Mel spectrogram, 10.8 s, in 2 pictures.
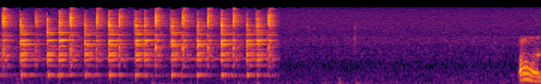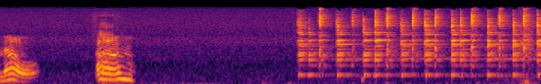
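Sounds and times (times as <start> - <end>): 
cowbell struck rapidly: 0.0 - 2.8, 8.4 - 10.8
speech: 5.2 - 5.8, 6.4 - 6.8.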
